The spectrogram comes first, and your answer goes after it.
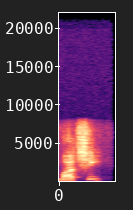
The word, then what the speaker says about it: mate: has the Yerba mate I think it's pronounced in in Brazilian Portuguese Machi that t mchy it's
